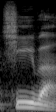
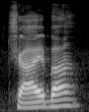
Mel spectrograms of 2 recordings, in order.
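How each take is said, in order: First: The first vowel is a plain ee sound. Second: The first vowel is an eye sound. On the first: The speaker calls it right. "instead of chiba" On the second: The speaker calls it wrong. "like saying chaiba"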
